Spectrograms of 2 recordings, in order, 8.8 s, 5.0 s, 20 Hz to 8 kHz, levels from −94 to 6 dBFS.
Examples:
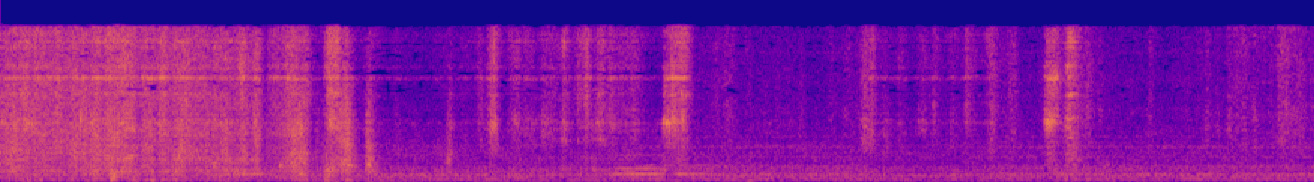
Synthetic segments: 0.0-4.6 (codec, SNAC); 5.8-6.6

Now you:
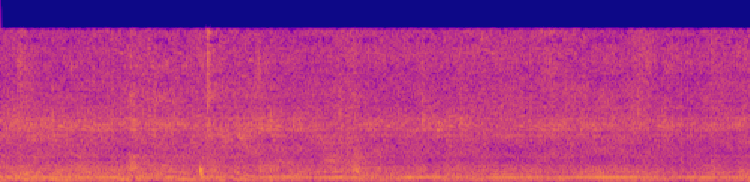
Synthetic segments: 0.0-5.0 (codec, SNAC)

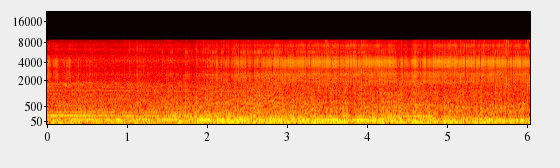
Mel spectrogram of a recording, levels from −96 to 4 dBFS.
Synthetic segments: none

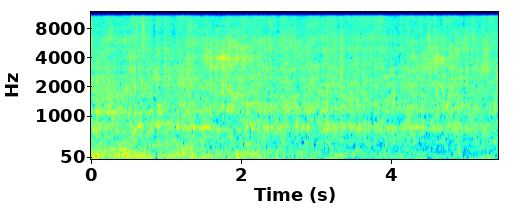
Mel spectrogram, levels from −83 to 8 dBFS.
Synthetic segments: 0.0-5.4 (codec, SNAC)

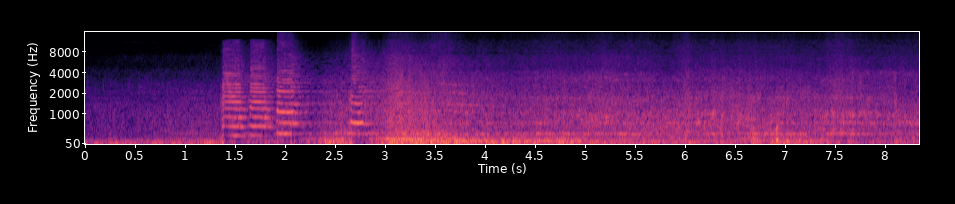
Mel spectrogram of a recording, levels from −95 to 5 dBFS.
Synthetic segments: 0.0-1.5 (codec, SNAC); 4.5-5.3; 6.0-8.3

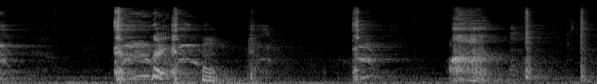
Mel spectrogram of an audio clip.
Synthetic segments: 2.1-3.6 (codec, SNAC)

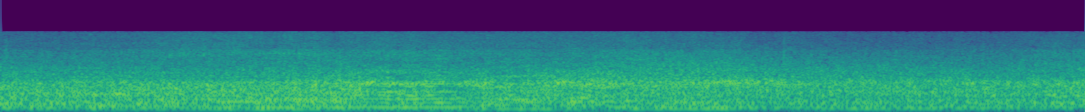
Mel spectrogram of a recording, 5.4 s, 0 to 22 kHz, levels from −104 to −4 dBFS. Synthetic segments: 1.8-3.1 (codec, SNAC)

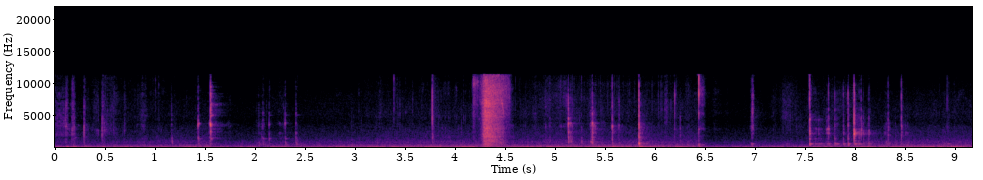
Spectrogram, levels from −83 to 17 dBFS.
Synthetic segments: none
